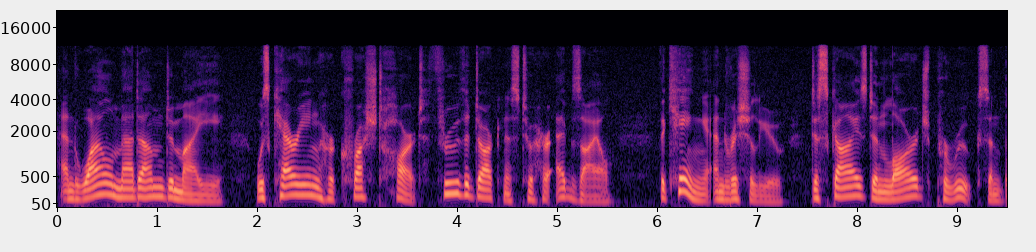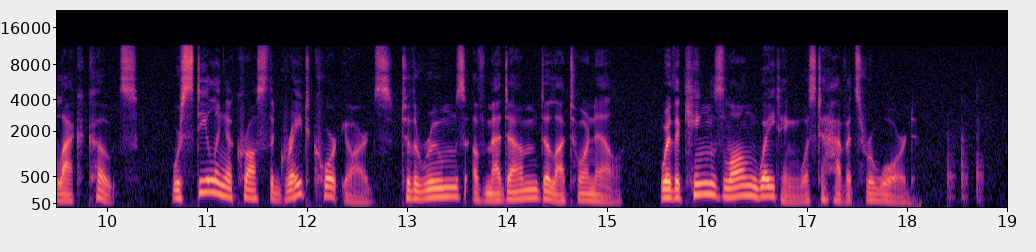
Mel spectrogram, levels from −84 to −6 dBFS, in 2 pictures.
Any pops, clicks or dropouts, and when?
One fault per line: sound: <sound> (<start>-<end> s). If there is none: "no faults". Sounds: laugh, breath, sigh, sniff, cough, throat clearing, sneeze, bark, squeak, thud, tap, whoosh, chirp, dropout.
sound: thud (18.4-18.8 s)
